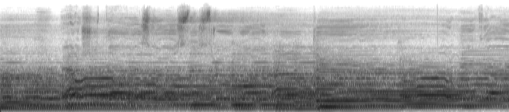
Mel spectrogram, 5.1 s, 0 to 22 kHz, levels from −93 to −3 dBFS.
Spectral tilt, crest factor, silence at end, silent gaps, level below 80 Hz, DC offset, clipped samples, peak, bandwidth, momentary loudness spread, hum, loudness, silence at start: -6.5 dB/octave; 12 dB; 0 s; none; -80 dBFS; under 0.1%; under 0.1%; -8 dBFS; 16 kHz; 3 LU; none; -20 LUFS; 0 s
